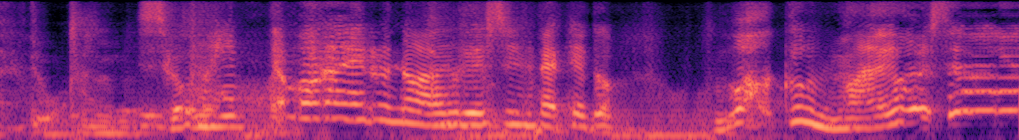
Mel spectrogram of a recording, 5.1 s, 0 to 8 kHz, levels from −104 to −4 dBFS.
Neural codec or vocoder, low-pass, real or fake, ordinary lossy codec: codec, 16 kHz, 1 kbps, FreqCodec, smaller model; none; fake; none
